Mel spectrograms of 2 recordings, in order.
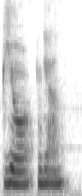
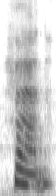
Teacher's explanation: nurse vowel is clearly more front and open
